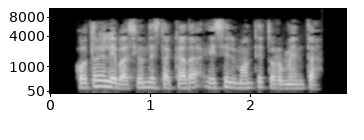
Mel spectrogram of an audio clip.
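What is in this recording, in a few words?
"monte", Spanish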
